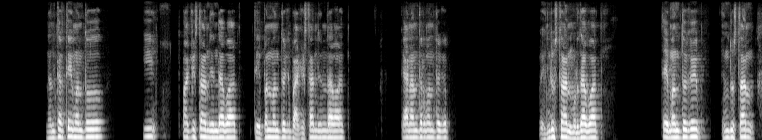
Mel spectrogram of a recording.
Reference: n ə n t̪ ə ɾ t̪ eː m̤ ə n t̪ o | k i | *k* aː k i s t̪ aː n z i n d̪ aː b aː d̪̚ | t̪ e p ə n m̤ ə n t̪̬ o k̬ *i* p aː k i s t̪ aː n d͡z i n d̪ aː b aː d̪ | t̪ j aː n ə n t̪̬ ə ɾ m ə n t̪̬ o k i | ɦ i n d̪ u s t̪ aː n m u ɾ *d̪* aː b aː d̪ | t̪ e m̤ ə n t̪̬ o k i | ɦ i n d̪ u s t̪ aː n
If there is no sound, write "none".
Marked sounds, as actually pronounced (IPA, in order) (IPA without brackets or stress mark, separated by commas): p, i, d̪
